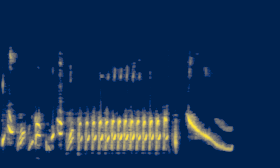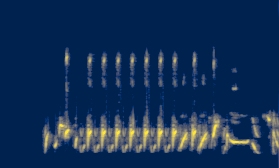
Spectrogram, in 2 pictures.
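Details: Old-style Italian song of a European goldfinch: twittering leading into a buzzy trill and falling whistle, a short pause, then a second bout of rapid jingling notes.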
